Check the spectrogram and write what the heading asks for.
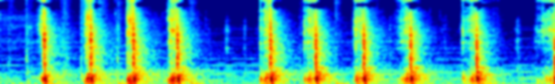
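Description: Kitchen knife chopping vegetables on a cutting board: about ten quick strokes at roughly three a second, with a brief pause in the middle.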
